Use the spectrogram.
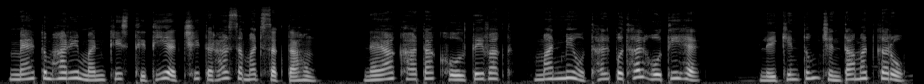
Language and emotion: Hindi, fearful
